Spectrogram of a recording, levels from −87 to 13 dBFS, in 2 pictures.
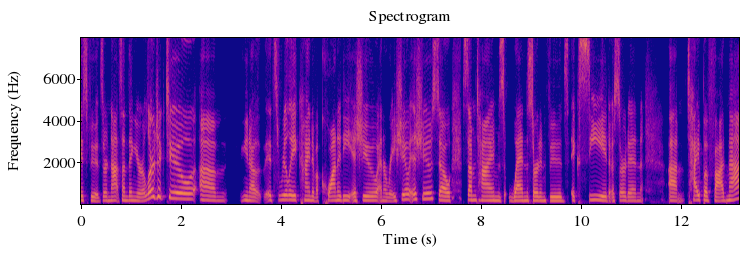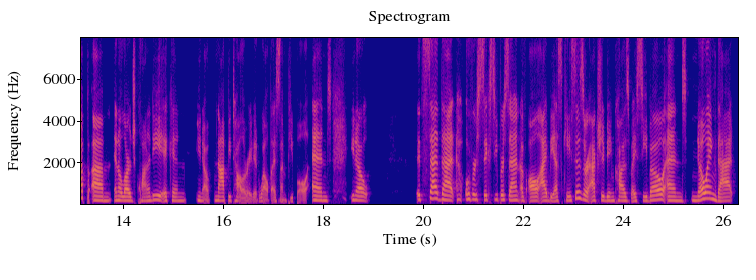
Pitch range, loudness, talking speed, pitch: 185-225 Hz, -24 LUFS, 160 wpm, 200 Hz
